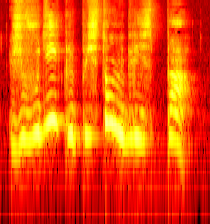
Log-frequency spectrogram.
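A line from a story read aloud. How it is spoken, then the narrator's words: Furious shouting. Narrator (French): criait furieusement le capitaine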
